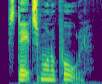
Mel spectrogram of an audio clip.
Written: statsmonopol

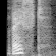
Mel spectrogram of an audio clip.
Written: rift

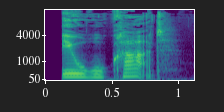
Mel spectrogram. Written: eurokrat

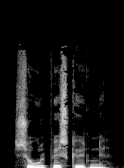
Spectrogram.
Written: GYLDNET

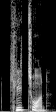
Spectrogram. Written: klittorn

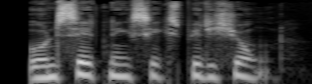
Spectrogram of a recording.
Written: undsætningsekspedition

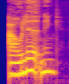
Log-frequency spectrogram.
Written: afladning

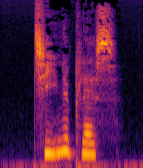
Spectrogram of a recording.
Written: tiendeplads

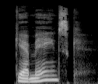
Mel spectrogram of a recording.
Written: germansk

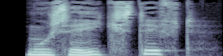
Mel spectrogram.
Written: mosaikstift

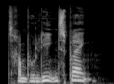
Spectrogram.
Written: trampolinspring

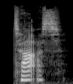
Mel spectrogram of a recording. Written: tars

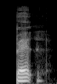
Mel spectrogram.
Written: bal

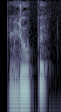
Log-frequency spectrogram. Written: LUBBEN

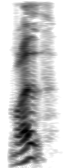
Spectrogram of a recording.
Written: VREDESTE

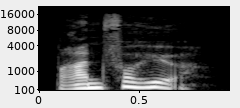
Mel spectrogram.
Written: brandforhør

